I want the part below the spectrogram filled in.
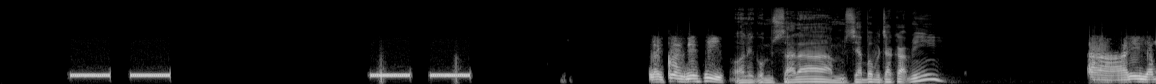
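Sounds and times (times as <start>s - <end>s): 
telephone ringing tone of double electronic beeps while placing a call: 0.7s - 1.8s, 3.7s - 4.8s
speech: 6.5s - 9.5s, 10.9s - 11.5s.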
